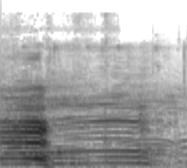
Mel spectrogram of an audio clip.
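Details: A cow from a tame female group returning to the cowshed lets out a strong moo that peaks early and then trails into a long, steady, lower tone before fading out.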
